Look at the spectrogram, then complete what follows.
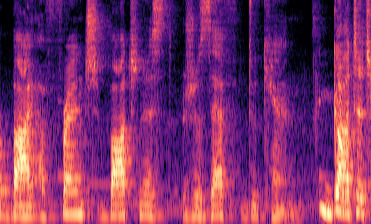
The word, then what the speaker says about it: Duquesne: It was described in 1844 by a French botanist, Joseph Duquesne.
